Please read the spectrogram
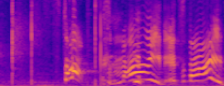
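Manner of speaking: very high, loud pixie shriek; possessive whining. Acted. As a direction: screech it like a tiny thief. Pixie grabbing pouch back.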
